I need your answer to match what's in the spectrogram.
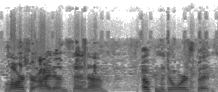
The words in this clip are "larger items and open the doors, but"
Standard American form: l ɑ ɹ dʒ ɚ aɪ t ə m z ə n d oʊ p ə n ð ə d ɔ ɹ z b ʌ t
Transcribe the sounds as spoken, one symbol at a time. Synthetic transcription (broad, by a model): l ɑ ɹ dʒ ɚ aɪ t ə m z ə n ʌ oʊ p ə n ð ə d ɔ ɹ z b ʌ t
